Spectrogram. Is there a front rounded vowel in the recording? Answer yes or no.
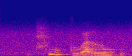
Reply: no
